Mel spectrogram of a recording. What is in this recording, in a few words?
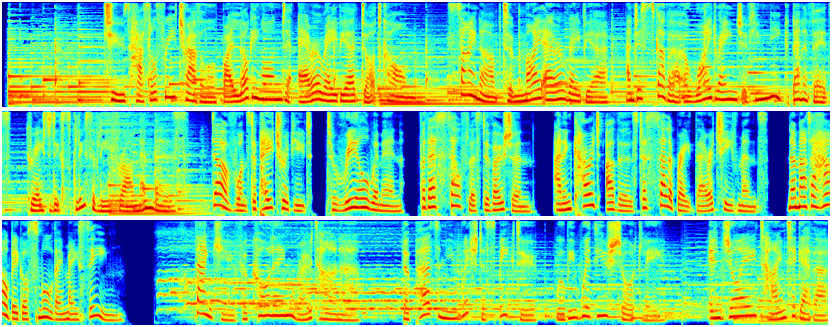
corporate, English, Female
